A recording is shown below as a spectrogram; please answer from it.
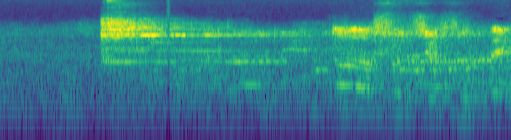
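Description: A boxing bell rings faintly to open the fourth round at a boxing match, two soft strikes ringing out over arena background noise.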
